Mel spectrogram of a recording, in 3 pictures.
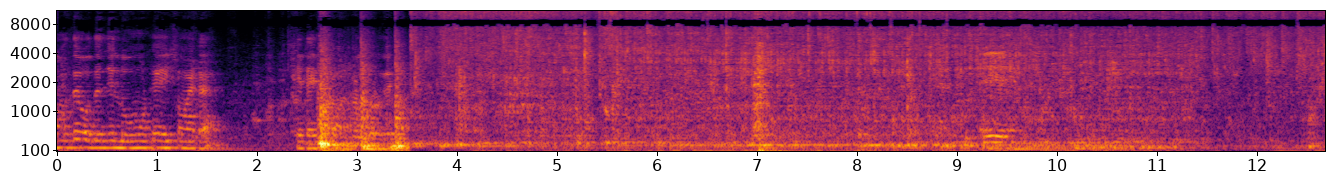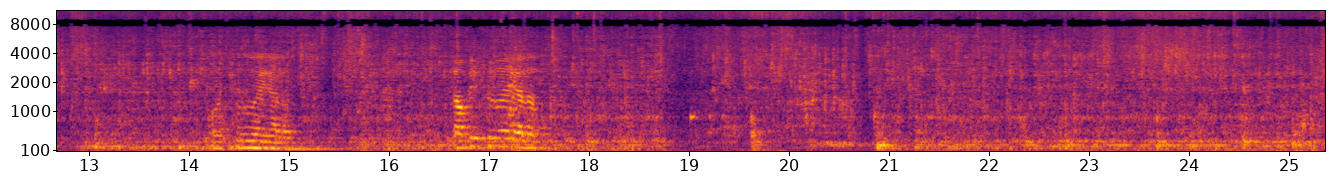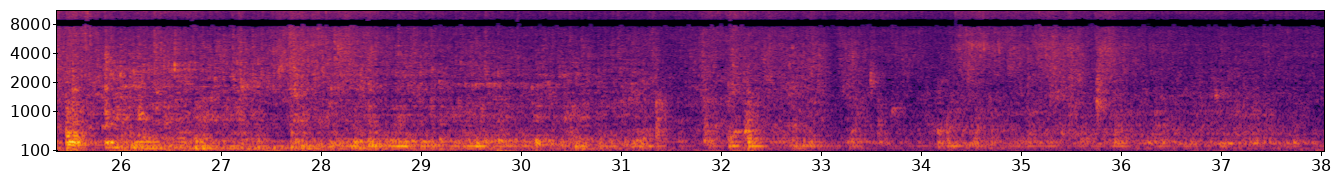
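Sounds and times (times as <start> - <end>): tap running into bucket: 3.5 - 38.0
water splashes: 3.6 - 37.8.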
